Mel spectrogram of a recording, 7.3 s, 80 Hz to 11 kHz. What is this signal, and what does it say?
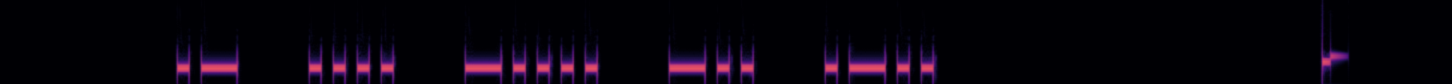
Morse code, heard as a keyed tone, about 20 wpm, spaced as for 15 wpm, 700 Hz. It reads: AH6DL
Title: 154 Lesson 25g - Letter p - Call Signs 20wpm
